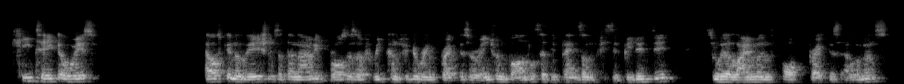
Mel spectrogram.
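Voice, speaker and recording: A man giving an academic thesis defence presentation in a hesitant, halting way, with frequent ums. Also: mid-range voice, a little mellow. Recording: distant mic, dull muffled sound.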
